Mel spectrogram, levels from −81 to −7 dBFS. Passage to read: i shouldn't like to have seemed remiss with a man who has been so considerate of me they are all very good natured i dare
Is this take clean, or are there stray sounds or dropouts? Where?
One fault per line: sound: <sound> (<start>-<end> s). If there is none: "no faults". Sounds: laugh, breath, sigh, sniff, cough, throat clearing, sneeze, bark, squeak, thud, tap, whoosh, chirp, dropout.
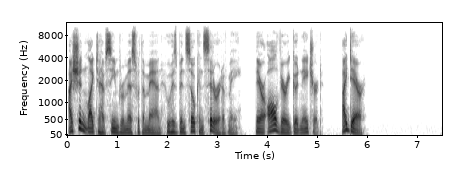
no faults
